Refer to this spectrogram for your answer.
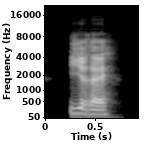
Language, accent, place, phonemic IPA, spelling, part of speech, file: French, France, Lyon, /i.ʁɛ/, irais, verb, LL-Q150 (fra)-irais.wav
- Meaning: first/second-person singular conditional of aller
